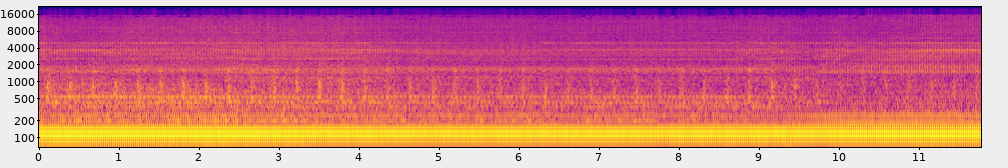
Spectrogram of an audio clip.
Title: VW Golf 5 GTI 2.0 TFSI BWA - Klopfende Geräusche Zahnriemen? Knocking Sound Timingbelt, Waterpump?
